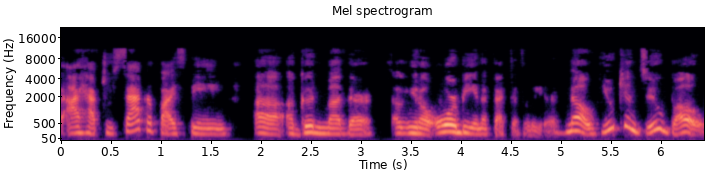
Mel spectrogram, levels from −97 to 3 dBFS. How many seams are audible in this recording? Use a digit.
2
